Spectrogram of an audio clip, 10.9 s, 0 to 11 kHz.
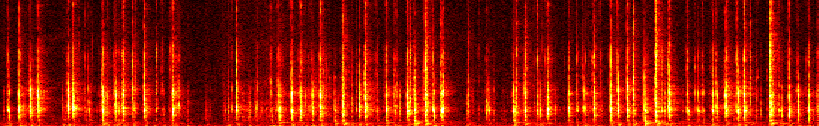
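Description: Both hands type with their fingertips on a black mechanical gaming keyboard with plastic keycaps. Rapid bursts of bright, clacky keystrokes, each dying out almost instantly, are broken by brief pauses near the 2.5-second and 6-second marks.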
